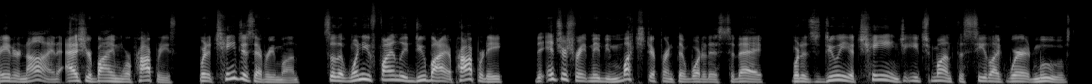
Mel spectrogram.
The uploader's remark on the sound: This was a live class recorded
